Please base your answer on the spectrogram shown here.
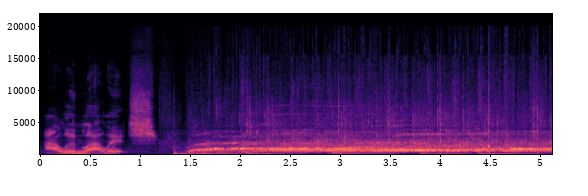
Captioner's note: audience cheering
